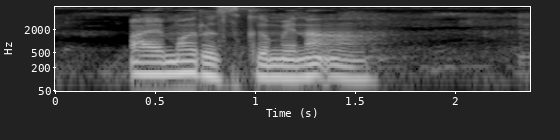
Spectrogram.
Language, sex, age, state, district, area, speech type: Santali, male, 18-30, West Bengal, Bankura, rural, spontaneous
